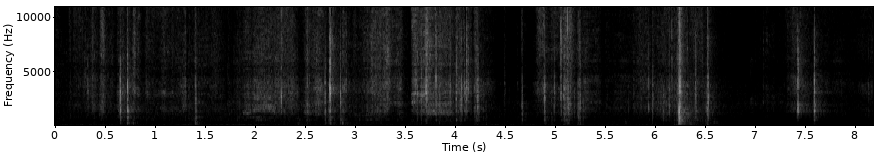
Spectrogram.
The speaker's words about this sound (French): Vos petits bruits de papier.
